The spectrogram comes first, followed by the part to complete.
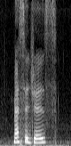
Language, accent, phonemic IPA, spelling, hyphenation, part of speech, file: English, US, /ˈmɛs.ɪ.d͡ʒɪz/, messages, mes‧sages, noun / verb, En-us-messages.ogg
- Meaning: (noun) 1. plural of message 2. Shopping, groceries, errands; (verb) third-person singular simple present indicative of message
